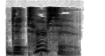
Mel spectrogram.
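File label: "detersive", British English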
